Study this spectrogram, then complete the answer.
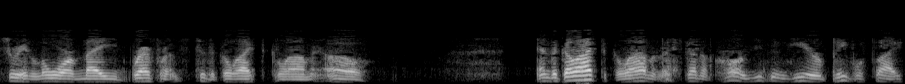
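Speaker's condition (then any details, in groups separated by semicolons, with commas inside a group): Vocal cord paralysis after stroke; wheelchair user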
